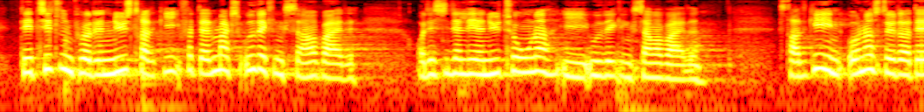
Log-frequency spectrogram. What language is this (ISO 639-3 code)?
dan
